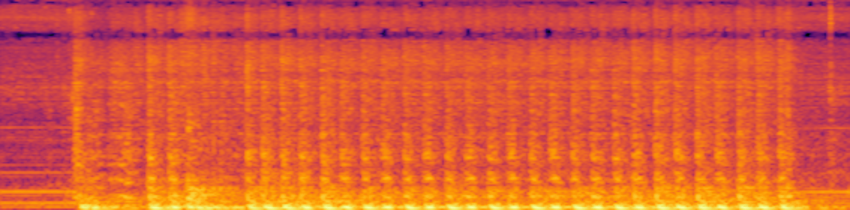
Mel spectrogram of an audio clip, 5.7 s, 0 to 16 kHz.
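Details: Eagle Talon engine on a DIYAutoTune MegaSquirt ECU, fixed timing set to 10°: steady starter cranking at about 3.5 pulses a second that never catches. No-start because the ECU keeps losing crank-signal sync.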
